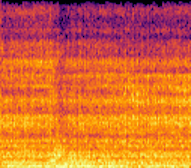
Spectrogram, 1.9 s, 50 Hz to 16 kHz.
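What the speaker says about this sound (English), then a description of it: "I chuck this on my lathe and drill a 3/4 inch hole in the center." Drilling a 3/4 inch hole through the center of a wood piece chucked on a lathe gives a steady, continuous grinding and rasping cut at close range, with no voices.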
